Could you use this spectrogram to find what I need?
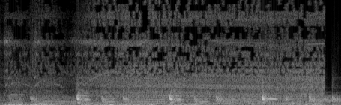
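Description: The rotors of a quadcopter drone whine as it hovers overhead.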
